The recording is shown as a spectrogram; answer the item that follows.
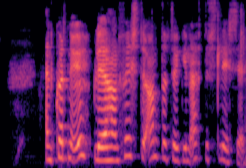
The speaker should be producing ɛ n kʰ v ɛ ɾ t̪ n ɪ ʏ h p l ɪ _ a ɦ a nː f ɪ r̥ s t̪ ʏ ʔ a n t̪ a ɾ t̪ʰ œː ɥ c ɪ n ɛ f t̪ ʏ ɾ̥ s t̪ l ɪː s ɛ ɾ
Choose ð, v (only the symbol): ð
